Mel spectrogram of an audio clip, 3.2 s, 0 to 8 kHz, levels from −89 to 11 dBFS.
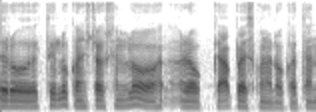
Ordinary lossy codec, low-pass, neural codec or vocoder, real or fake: none; 7.2 kHz; none; real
